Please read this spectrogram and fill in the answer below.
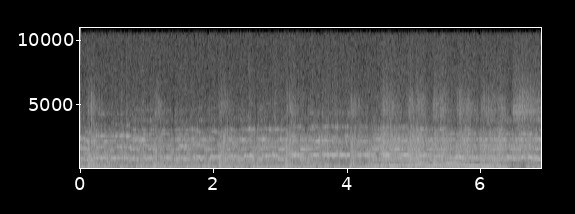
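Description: Rock band rehearsal played back from cassette tape: electric guitar, bass and drums playing together. A low bass note repeats steadily and stops about two-thirds of the way through, where the bass line starts to move.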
